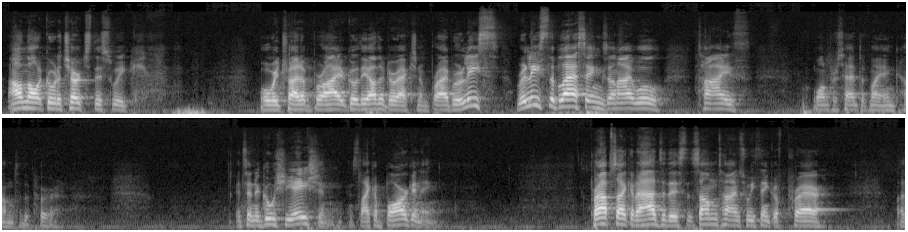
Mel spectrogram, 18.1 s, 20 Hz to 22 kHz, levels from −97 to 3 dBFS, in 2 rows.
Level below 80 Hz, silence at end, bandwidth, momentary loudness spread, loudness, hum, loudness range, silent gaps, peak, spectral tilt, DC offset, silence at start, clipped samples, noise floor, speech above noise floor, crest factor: -48 dBFS; 0 s; 15.5 kHz; 24 LU; -20 LUFS; none; 15 LU; none; 0 dBFS; -5 dB/octave; under 0.1%; 0.05 s; under 0.1%; -58 dBFS; 38 dB; 22 dB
